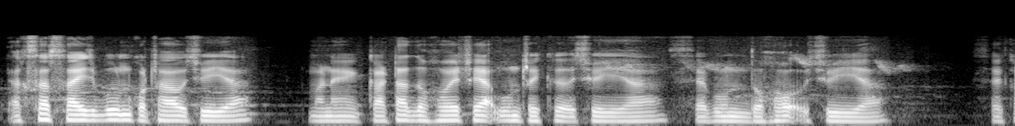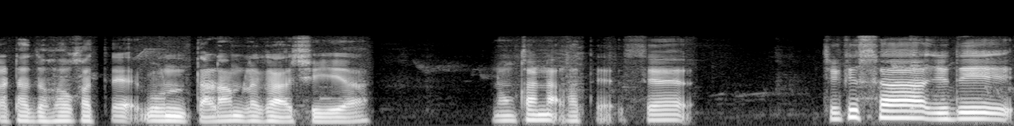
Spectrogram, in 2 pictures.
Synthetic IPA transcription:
ɛ̰ksaɾsajd͡ʒbunkɔʈʰaɔʔt͡ʃuja | manɛkaʈad̪ɔɦɔjʈʰɛjaʔbunɾɛkəʔt͡ʃujasɛbund̪ɔɦɔʔt͡ʃuja | sɛkaʈʰad̪ɔɦɔkat̪ɛʔ̚bunt̪aɽamlaɡaʔt͡ʃuja | nɔŋkana̰ʔkat̪ɛ̰ʔ̪̚sɛ | t͡ʃikit̪̚sad͡ʒud̪i

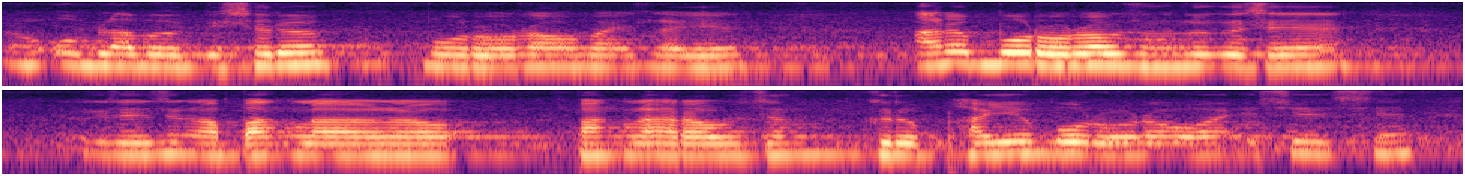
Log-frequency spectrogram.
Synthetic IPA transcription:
ɔblabɯbisɯɾɯbɔɾɔɾawbajlajɯ | aɾɯbɔɾɔɾawzɯŋlɯɡɯse | zezɯŋabaŋlaɾ | b̥aŋlaɾawzɯŋɡɯɾɯpʰːajɯbɔɾɔɾawaesese

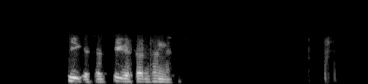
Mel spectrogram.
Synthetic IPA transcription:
ʈʰiːkɛsɐɾʈʰiːkɛsɐɾd̪ʱɐnːjə

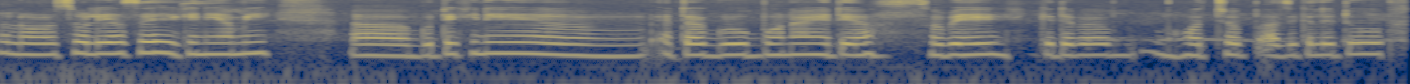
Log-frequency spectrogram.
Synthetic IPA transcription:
lɔɹɔsoliasɛxejkʰiniami | ɡutejkʰini | ɛ̰taɡɹup̚bɔnajetijasɔbeketɛbamɔɦɔtsʰɔpa̰zikalitʊ

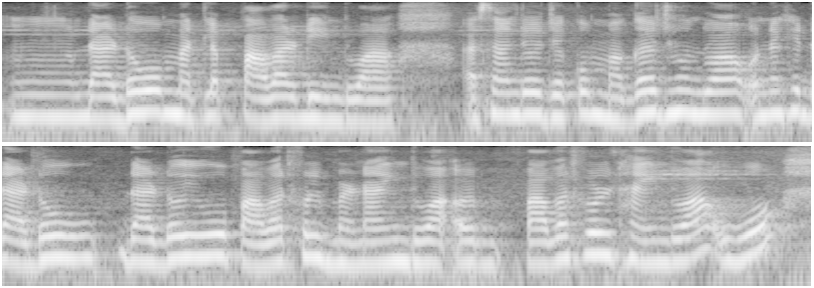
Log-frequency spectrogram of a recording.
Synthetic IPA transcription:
ɗaːɖʱomɐt̪ɪləb̚paːʋəɾɗĩːn̆d̪oaːɦeɐsãɲ̆d͡ʑod͡ʑeːkomɐɡəd͡ʑɦũːn̆d̪oaːɦʊnə̆kʰeːɗaːɖʱoɗaːɖʱoiʊopaːʋəɾfʊlbʱɐɽ̃aːĩːnd̪paːʋəɾfʊlʈʰaːĩːn̆d̪oaːeʔʊɦo

